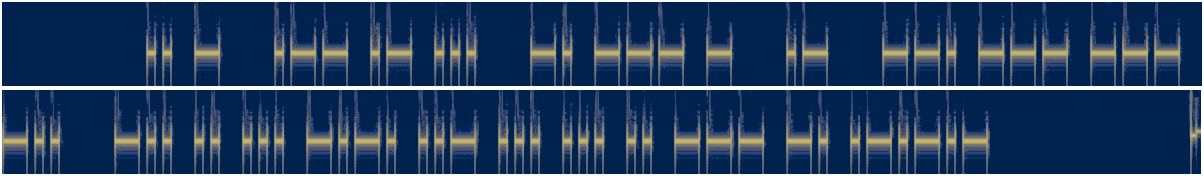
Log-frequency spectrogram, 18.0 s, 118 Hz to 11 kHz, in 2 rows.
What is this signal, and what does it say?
Morse code, heard as a keyed tone, about 20 wpm, 700 Hz. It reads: IT WAS NOT A GOOD DISCUSSION.
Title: Sentences from Top 1100 Words 20wpm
